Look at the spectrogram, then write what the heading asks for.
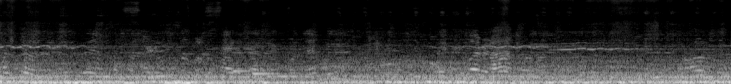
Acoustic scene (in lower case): car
